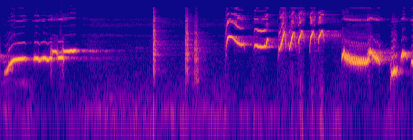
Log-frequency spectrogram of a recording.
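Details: White-rumped shama masteran song to provoke rival shamas into singing: a rising whistle, sharp clicks, then rapid high harsh trills and descending scratchy notes.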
